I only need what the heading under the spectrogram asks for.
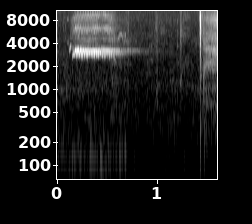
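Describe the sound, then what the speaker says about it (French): A referee's whistle sounds once, a clear sustained shrill tone lasting about half a second at a televised children's game show, followed by a brief sharp click. "Au coup de sifflet"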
